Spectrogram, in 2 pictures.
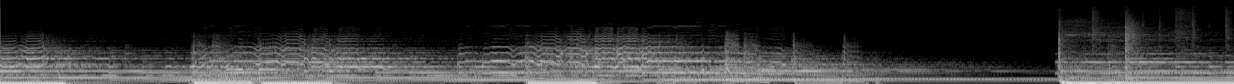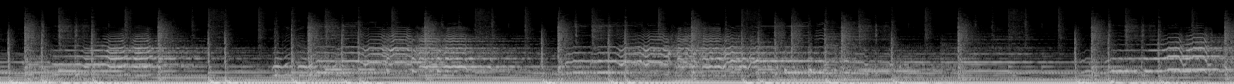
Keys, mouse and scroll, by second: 1.6 click, 2.8-5.0 drag, 5.7 g, 9.0 click, 10.7-13.6 drag, 14.7-16.4 drag, 17.3 click, 18.8-20.9 drag, 21.8-23.6 drag, 24.2-24.6 drag.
